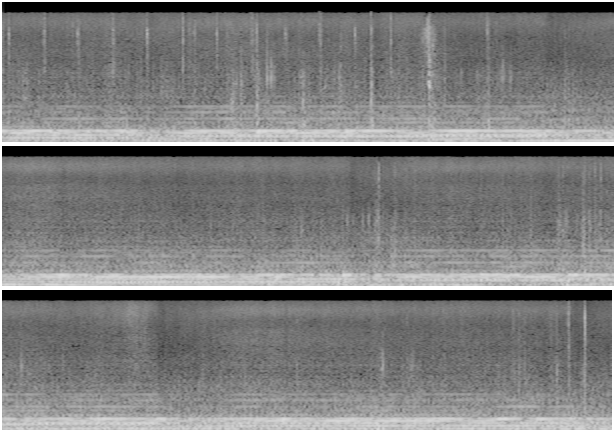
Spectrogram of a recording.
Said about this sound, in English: But we're already driving, already past MBZ on the highway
